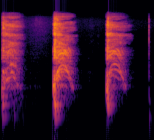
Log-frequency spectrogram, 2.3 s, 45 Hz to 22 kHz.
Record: {"cough_length": "2.3 s", "cough_amplitude": 22170, "cough_signal_mean_std_ratio": 0.41, "survey_phase": "beta (2021-08-13 to 2022-03-07)", "age": "65+", "gender": "Male", "wearing_mask": "No", "symptom_none": true, "smoker_status": "Ex-smoker", "respiratory_condition_asthma": false, "respiratory_condition_other": false, "recruitment_source": "REACT", "submission_delay": "1 day", "covid_test_result": "Negative", "covid_test_method": "RT-qPCR", "influenza_a_test_result": "Negative", "influenza_b_test_result": "Negative"}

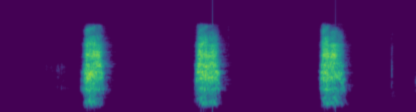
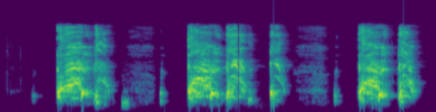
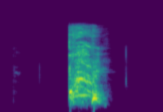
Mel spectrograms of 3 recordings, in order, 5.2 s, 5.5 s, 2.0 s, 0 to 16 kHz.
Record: {"exhalation_length": "5.2 s", "exhalation_amplitude": 32768, "exhalation_signal_mean_std_ratio": 0.32, "three_cough_length": "5.5 s", "three_cough_amplitude": 32652, "three_cough_signal_mean_std_ratio": 0.54, "cough_length": "2.0 s", "cough_amplitude": 30932, "cough_signal_mean_std_ratio": 0.36, "survey_phase": "beta (2021-08-13 to 2022-03-07)", "age": "18-44", "gender": "Female", "wearing_mask": "No", "symptom_none": true, "smoker_status": "Never smoked", "respiratory_condition_asthma": false, "respiratory_condition_other": false, "recruitment_source": "REACT", "submission_delay": "1 day", "covid_test_result": "Negative", "covid_test_method": "RT-qPCR"}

